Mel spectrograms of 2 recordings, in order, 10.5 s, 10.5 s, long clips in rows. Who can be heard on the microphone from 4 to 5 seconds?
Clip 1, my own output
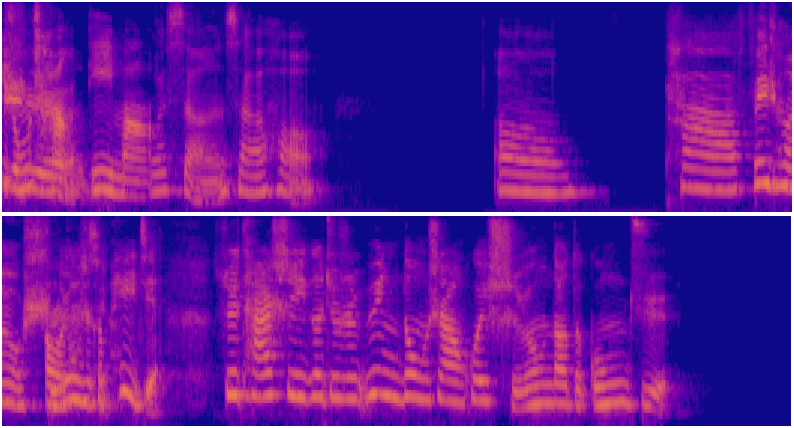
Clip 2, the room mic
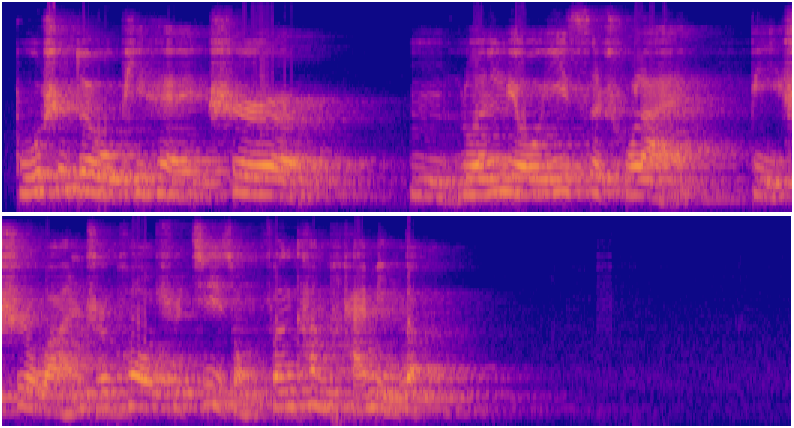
user only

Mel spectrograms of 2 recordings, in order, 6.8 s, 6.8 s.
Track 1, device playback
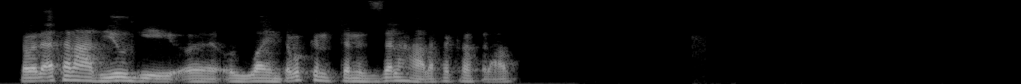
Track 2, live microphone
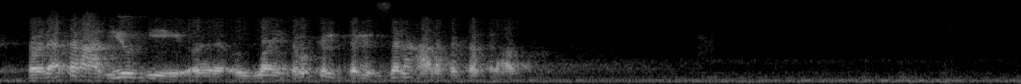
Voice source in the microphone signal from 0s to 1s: echo only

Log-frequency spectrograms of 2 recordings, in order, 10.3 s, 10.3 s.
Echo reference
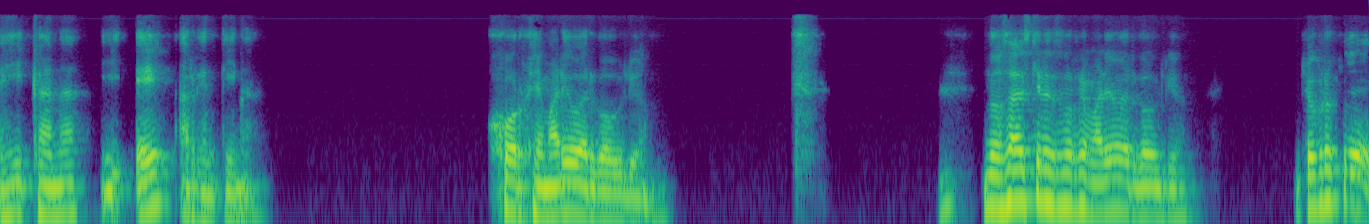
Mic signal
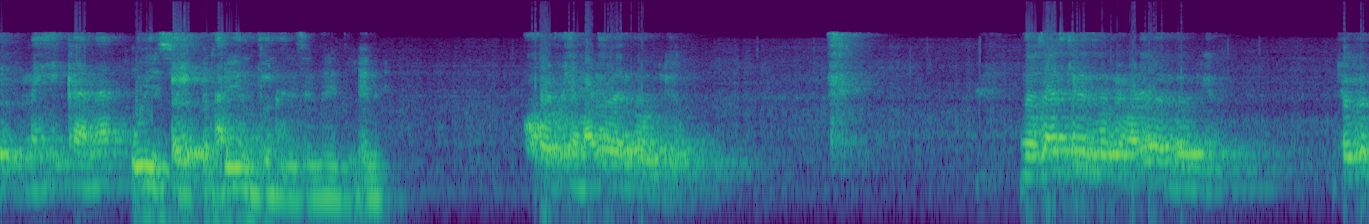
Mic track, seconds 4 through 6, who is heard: echo only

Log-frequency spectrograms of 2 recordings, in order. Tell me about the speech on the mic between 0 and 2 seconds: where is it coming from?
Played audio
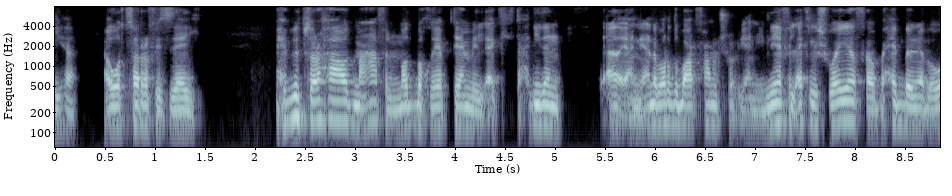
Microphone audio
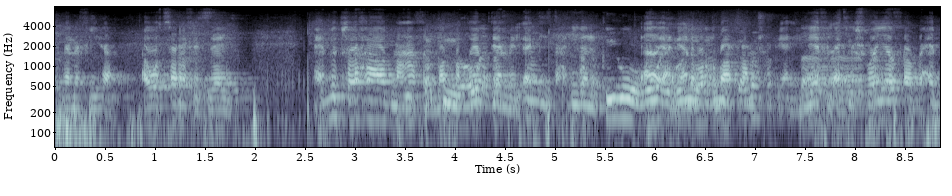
echo only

